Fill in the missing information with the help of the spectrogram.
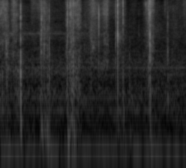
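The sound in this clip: A card is drawn from a deck, a faint series of soft papery rustles and brief dry flicks that come and go irregularly, with no voices.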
